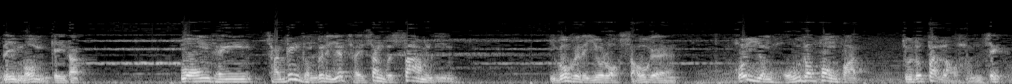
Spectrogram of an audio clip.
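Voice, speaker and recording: A man's voice: mid-range voice, sing-song, normal speed, highs cut off, over music, close to an everyday voice. A man playing a brusque, sceptical police colonel in a Cantonese radio drama. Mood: argumentative.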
